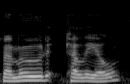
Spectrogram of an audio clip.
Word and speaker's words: Mahmoud Khalil: His name is Mahmoud Khalil.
